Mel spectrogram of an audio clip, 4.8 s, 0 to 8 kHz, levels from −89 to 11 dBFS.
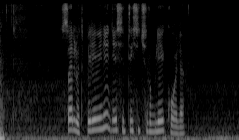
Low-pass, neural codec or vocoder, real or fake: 7.2 kHz; codec, 16 kHz, 4 kbps, X-Codec, WavLM features, trained on Multilingual LibriSpeech; fake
